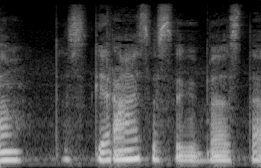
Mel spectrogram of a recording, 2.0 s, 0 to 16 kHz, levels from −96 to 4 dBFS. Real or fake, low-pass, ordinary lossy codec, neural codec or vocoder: real; 14.4 kHz; AAC, 64 kbps; none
